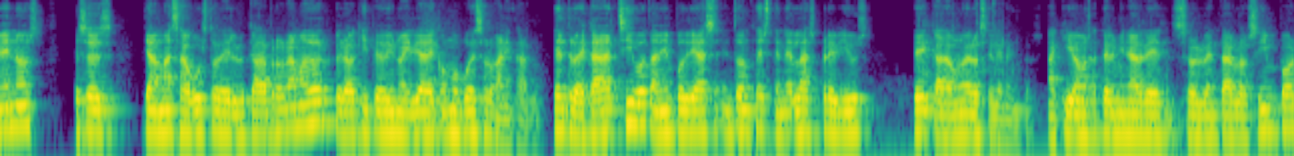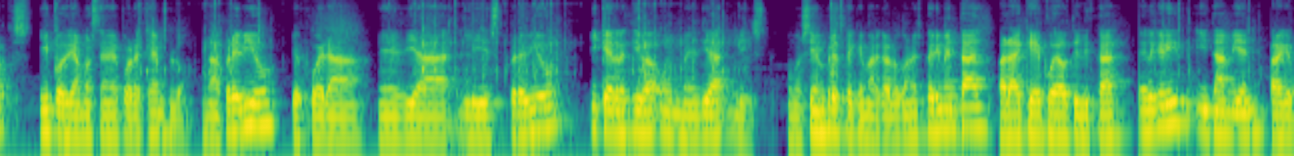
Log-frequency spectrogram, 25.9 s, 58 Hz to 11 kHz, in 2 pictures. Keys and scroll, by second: 9.8 ctrl+alt+l, 20.7 alt+Return, 24.7 alt+Return.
